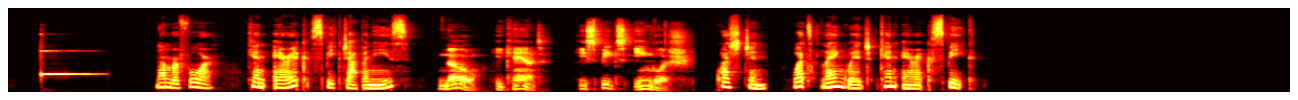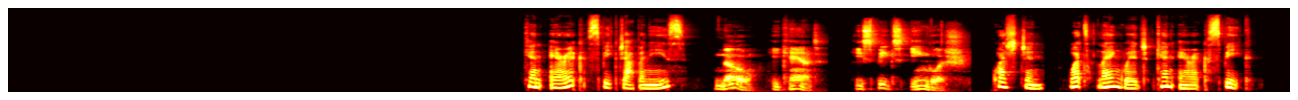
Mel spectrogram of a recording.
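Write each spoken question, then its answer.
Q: what language can Eric speak?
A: English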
